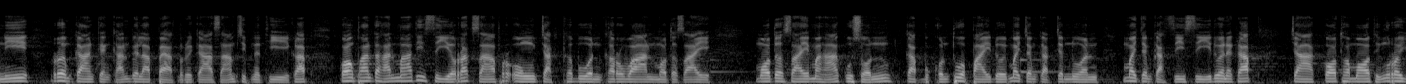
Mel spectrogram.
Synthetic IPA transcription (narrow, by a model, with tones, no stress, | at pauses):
niː˦˥ | ɾɤː˥˩mkaː˧nkʰɛ˨˩ŋkʰa˩˦nweː˧laː˧pɛː˨˩t̪̚naː˧i˧kaː˧saː˩˦msi˨˩p̚naː˧t̪ʰiː˧kʰɾa˦˥p̚ | kɔː˧ŋpʰa˧nt̪ʰa˧ɦaː˩˦nmaː˦˥t̪ʰiː˥˩siː˨˩ɾa˦˥k̚saː˩˦pʰɾa˦˥ʔo˧ŋt͡ɕa˨˩t̪̚kʰa˧bu˧ənkʰa˧ɾa˧waː˧nmɔː˧t̪ɔ˧sa˧j | mɔː˧t̪ɤː˧sa˧jmaː˧ɦaː˩˦ku˨˩so˩˦nka˨˩p̚bu˨˩kʰːo˧nt̪ʰu˥˩ɐpa˧jdoː˧jma˥˩jt͡ɕa˧mka˨˩t̪̚t͡ɕa˧mnu˧ən | ma˥˩jt͡ɕa˧mka˨˩t̪̚siː˨˦siː˨˩du˥˩əjna˦˥kʰɾa˦˥p̚ | t͡ɕaː˨˩kːɔː˧t̪ʰɔː˧mɔː˧t̪ʰɯ˩˦ŋɾa˧j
